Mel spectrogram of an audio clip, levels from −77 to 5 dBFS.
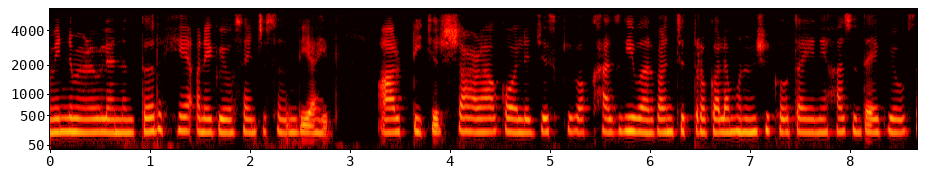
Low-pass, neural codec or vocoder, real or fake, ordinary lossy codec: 5.4 kHz; codec, 16 kHz, 2 kbps, X-Codec, WavLM features, trained on Multilingual LibriSpeech; fake; none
